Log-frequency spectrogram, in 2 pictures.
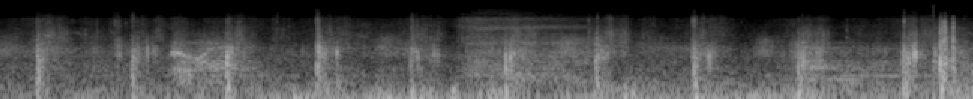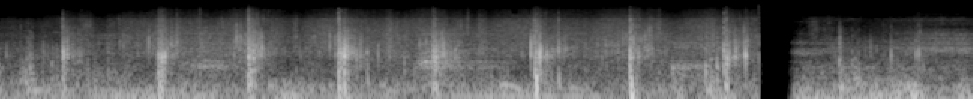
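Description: Footsteps of a hiker walking on a dry dirt track, about two steps a second. The sound cuts out briefly near the end.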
